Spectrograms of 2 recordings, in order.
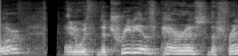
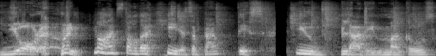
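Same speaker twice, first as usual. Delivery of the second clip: posh put-on character voice. Asked to channel a character, the speaker delivers his line; Draco Malfoy impression. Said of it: "channel Draco Malfoy".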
